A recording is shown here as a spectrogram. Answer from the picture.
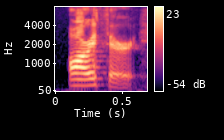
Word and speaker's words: Arthur: There is no U sound.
